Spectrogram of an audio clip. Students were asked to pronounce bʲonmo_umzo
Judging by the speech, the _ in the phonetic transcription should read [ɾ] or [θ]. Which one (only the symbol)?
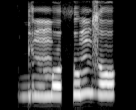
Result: θ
